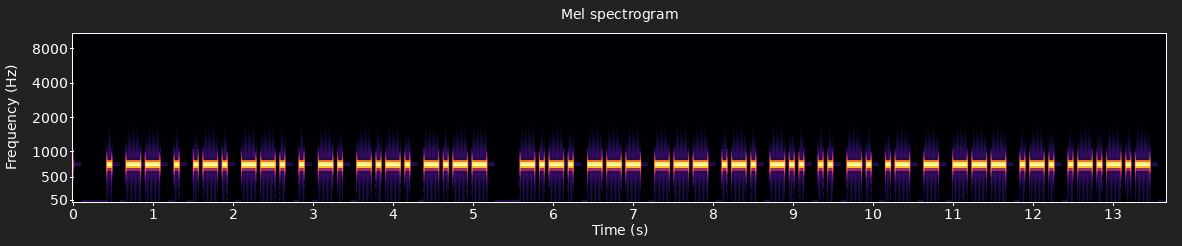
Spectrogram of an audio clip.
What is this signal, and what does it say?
Morse code, heard as a keyed tone, about 20 wpm, 750 Hz. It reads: EMERGENCY COORDINATOR.
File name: Archive / 20 WPM / 20WPM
